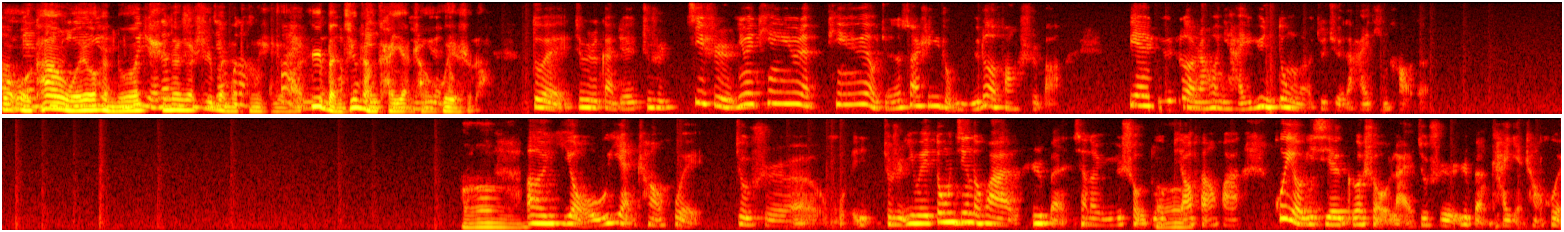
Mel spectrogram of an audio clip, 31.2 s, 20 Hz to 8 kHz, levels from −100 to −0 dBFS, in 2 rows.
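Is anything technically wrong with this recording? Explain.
No, nothing in this speech clip points to a technical fault. It has been through a call's microphone processing, which leaves nothing above 8 kHz and trims the lowest bass, as that path normally does.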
